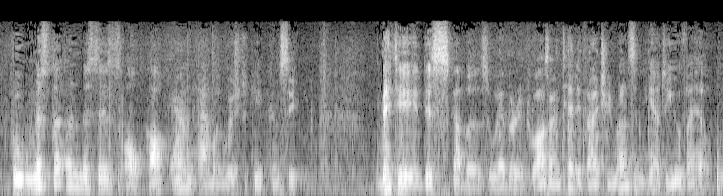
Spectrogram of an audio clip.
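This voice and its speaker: A man's voice: mid-range voice, a bit bright, slight background noise. A man playing an urbane, jaunty aristocratic amateur detective with an upper-class English accent in a radio drama. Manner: jaunty, clipped, old-fashioned exclamations.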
